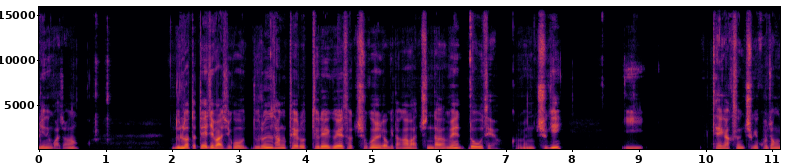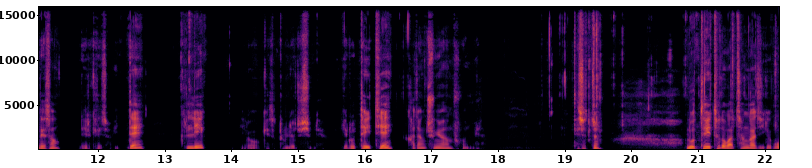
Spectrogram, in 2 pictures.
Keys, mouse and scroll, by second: 0.5 Escape, 18.9 space, 19.0 Escape, 20.8 shift+middle click, 21.7 q.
